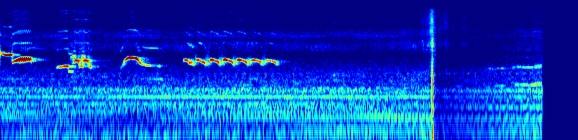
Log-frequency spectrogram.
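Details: White-necked thrush, mateiro song style, São Paulo: a few whistled slurred phrases and a quick trilled run of repeated notes, then steady low hum with one sharp knock before going silent.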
